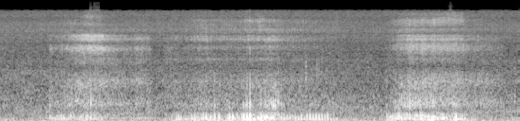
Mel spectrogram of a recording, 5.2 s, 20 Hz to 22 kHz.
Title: 4.5 month old snoring english mastiff puppy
